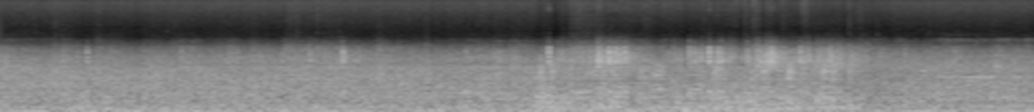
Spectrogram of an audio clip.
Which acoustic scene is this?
bus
